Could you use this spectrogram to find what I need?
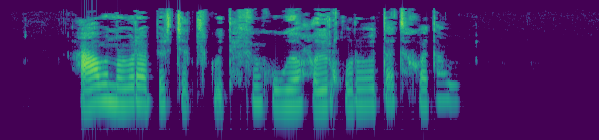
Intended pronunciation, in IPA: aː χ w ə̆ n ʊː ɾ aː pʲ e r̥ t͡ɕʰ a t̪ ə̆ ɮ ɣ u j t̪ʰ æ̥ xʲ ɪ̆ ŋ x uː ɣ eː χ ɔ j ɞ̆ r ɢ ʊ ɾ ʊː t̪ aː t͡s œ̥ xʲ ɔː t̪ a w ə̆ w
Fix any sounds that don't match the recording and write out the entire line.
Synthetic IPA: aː w ə̆ n ʊː ɾ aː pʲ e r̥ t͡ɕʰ a t̪ ə̆ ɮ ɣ u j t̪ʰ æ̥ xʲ ɪ̆ ŋ x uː ɣ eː χ ɔ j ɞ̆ r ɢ ʊ ɾ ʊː t̪ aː t͡s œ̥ xʲ ɔː t̪ a w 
